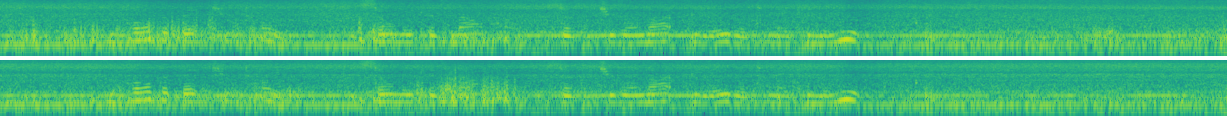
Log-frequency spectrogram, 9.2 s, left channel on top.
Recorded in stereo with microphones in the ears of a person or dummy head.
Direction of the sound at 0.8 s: Centre (ahead or behind).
